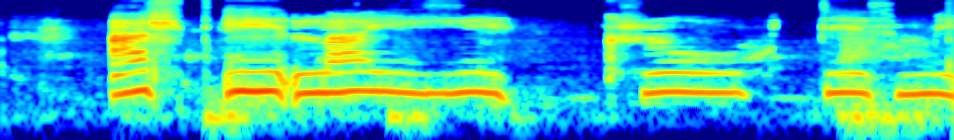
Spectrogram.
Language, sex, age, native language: Icelandic, male, 8, Icelandic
